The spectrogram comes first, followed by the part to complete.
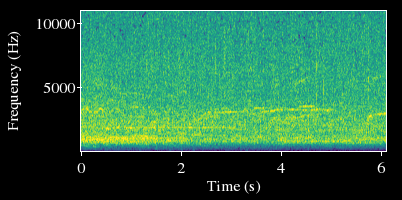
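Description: Audience applauding steadily, with voices mixed in.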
